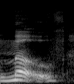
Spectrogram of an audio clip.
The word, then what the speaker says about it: mauve: my favorite colors is mauve but that's the American pronunciation um British pronunciation would be move um and in American I believe you can do both but also because of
